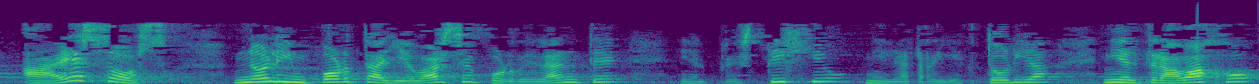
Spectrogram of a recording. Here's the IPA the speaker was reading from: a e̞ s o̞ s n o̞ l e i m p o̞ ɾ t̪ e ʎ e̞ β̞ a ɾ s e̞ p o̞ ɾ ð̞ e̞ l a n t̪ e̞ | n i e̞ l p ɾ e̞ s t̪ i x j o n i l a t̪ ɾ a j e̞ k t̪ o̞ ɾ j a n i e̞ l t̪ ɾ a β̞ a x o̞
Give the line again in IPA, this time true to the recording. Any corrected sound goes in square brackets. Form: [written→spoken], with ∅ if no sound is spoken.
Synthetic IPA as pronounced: a e̞ s o̞ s n o̞ l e i m p o̞ ɾ t̪ [e→a] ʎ e̞ β̞ a ɾ s e̞ p o̞ ɾ ð̞ e̞ l a n t̪ e̞ | n i e̞ l p ɾ e̞ s t̪ i x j o n i l a t̪ ɾ a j e̞ k t̪ o̞ ɾ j a n i e̞ l t̪ ɾ a β̞ a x o̞

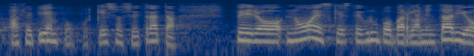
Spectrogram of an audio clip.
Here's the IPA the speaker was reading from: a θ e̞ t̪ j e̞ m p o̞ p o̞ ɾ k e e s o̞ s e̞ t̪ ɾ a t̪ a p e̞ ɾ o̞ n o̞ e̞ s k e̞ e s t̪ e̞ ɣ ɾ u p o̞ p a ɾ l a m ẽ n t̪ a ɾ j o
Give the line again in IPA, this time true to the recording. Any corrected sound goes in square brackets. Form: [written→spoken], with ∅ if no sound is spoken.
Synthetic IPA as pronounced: a θ e̞ t̪ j e̞ m p o̞ p o̞ ɾ k e e s o̞ s e̞ t̪ ɾ a t̪ a p e̞ ɾ o̞ n o̞ e̞ s k e̞ e s t̪ e̞ ɣ ɾ u p o̞ p a ɾ l a m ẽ n t̪ a ɾ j o

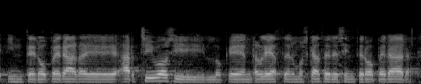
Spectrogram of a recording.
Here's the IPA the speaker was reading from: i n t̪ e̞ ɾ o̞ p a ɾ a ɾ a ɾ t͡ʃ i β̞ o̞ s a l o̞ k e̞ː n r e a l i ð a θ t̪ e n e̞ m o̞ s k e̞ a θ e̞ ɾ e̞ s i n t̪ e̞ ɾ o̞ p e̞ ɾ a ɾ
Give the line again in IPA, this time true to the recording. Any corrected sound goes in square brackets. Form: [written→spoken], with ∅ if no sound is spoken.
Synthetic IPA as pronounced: i n t̪ e̞ ɾ o̞ p [a→e] ɾ a ɾ a ɾ t͡ʃ i β̞ o̞ s [a→i] l o̞ k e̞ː n r e a l i ð a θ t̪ e n e̞ m o̞ s k e̞ a θ e̞ ɾ e̞ s i n t̪ e̞ ɾ o̞ p e̞ ɾ a ɾ

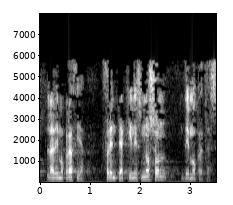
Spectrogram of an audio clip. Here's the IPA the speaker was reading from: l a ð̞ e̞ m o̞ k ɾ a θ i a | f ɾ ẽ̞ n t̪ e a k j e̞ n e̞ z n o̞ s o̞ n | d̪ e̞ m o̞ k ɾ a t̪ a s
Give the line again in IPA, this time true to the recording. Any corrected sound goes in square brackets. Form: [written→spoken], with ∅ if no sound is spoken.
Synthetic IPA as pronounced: l a ð̞ e̞ m o̞ k ɾ a θ [i→j] a | f ɾ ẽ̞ n t̪ e a k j e̞ n e̞ z n o̞ s o̞ n | d̪ e̞ m o̞ k ɾ a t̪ a s

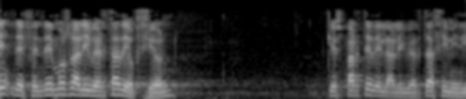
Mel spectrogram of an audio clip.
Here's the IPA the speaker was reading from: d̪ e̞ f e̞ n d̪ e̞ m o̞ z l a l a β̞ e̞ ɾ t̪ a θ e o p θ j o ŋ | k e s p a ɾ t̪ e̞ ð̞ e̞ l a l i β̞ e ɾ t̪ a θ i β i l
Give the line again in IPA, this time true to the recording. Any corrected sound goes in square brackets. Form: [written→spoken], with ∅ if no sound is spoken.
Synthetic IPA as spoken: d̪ e̞ f e̞ n d̪ e̞ m o̞ z l a l [a→i] β̞ e̞ ɾ t̪ a [θ→ð] e o p θ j o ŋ | k e s p a ɾ t̪ e̞ ð̞ e̞ l a l i β̞ e ɾ t̪ a θ i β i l

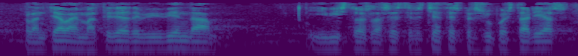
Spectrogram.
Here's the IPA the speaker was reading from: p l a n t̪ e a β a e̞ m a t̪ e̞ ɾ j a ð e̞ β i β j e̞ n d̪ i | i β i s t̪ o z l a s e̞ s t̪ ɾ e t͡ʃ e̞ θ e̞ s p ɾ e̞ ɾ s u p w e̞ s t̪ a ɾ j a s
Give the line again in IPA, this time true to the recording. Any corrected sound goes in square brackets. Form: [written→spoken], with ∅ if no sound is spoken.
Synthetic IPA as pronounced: p l a n t̪ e a β a e̞ m a t̪ e̞ ɾ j a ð e̞ β i β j e̞ n d̪ [i→a] | i β i s t̪ o z l a s e̞ s t̪ ɾ e t͡ʃ e̞ θ e̞ s p ɾ e̞ [ɾ→∅] s u p w e̞ s t̪ a ɾ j a s

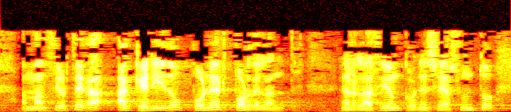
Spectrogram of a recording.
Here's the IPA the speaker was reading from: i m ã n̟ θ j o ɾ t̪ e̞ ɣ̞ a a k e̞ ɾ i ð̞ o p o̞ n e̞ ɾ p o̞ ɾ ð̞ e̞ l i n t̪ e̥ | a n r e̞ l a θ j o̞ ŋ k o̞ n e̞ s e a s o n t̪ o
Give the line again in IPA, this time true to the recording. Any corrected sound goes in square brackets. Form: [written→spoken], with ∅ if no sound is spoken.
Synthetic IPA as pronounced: [i→a] m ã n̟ θ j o ɾ t̪ e̞ ɣ̞ a a k e̞ ɾ i ð̞ o p o̞ n e̞ ɾ p o̞ ɾ ð̞ e̞ l [i→a] n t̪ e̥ | [a→e] n r e̞ l a θ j o̞ ŋ k o̞ n e̞ s e a s [o→u] n t̪ o

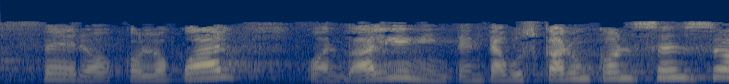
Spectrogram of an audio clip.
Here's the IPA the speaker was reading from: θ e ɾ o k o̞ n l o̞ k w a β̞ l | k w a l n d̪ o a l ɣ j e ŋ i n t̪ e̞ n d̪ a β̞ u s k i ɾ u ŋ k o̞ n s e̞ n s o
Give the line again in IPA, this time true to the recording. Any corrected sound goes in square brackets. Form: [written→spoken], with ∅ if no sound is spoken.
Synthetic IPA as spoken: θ e ɾ o k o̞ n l o̞ k w a [β̞→∅] l | k w a [l→∅] n d̪ o a l ɣ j e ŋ i n t̪ e̞ n [d̪→t̪] a β̞ u s k [i→a] ɾ u ŋ k o̞ n s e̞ n s o

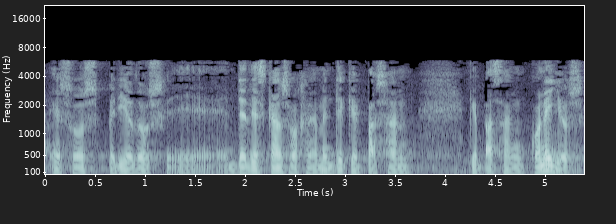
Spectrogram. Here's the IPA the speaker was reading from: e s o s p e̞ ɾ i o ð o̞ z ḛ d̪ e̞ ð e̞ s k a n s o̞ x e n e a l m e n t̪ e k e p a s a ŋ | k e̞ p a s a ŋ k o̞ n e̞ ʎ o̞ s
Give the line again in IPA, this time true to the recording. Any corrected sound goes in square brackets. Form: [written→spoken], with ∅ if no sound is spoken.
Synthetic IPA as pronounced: e s o s p e̞ ɾ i o ð o̞ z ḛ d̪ e̞ ð e̞ s k a n s o̞ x e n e a l m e n t̪ e k e p a s a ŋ | k e̞ p a s a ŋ k o̞ n e̞ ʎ o̞ s

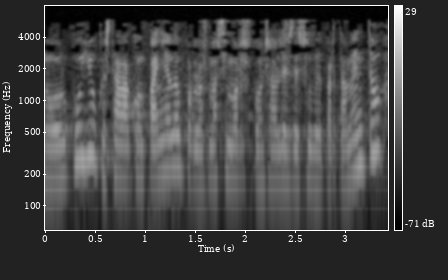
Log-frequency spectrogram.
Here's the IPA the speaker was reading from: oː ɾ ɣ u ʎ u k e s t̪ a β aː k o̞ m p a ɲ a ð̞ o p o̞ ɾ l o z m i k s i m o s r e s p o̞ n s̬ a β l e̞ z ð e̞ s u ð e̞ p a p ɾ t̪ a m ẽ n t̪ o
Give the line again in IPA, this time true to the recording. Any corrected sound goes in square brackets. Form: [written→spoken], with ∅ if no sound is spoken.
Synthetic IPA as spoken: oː ɾ ɣ u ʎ u k e s t̪ a β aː k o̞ m p a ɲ a ð̞ o p o̞ ɾ l o z m [i→a] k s i m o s r e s p o̞ n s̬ a β l e̞ z ð e̞ s u ð e̞ p a [p→∅] ɾ t̪ a m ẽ n t̪ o

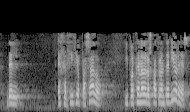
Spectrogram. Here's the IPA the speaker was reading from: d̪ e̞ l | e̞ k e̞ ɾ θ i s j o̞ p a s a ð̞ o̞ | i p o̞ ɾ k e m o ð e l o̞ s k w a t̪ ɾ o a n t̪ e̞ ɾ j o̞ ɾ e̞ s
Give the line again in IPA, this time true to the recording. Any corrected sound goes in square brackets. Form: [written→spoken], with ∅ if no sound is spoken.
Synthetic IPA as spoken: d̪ e̞ l | e̞ [k→x] e̞ ɾ θ i [s→θ] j o̞ p a s a ð̞ o̞ | i p o̞ ɾ k e [m→n] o ð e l o̞ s k w a t̪ ɾ o a n t̪ e̞ ɾ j o̞ ɾ e̞ s

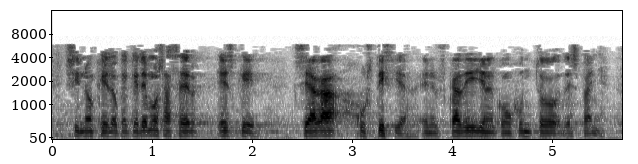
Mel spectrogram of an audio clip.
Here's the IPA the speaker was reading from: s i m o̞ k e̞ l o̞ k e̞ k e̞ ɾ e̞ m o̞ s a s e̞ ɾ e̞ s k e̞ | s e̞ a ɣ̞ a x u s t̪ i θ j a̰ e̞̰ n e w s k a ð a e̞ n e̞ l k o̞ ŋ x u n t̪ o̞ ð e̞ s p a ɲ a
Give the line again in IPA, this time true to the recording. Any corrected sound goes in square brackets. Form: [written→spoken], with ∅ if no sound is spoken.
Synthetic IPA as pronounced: s i [m→n] o̞ k e̞ l o̞ k e̞ k e̞ ɾ e̞ m o̞ s a [s→θ] e̞ ɾ e̞ s k e̞ | s e̞ a ɣ̞ a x u s t̪ i θ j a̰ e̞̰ n e w s k a ð [a→i] e̞ n e̞ l k o̞ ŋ x u n t̪ o̞ ð e̞ s p a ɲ a

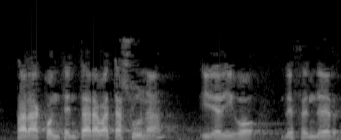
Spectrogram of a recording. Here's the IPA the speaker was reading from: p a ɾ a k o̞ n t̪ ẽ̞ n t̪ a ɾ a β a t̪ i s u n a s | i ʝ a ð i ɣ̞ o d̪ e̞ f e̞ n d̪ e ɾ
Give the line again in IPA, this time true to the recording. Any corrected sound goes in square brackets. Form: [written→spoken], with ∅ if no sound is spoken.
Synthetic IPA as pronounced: p a ɾ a k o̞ n t̪ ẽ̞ n t̪ a ɾ a β a t̪ [i→a] s u n a [s→∅] | i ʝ a ð i ɣ̞ o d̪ e̞ f e̞ n d̪ e ɾ

